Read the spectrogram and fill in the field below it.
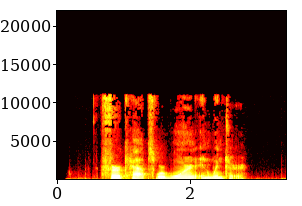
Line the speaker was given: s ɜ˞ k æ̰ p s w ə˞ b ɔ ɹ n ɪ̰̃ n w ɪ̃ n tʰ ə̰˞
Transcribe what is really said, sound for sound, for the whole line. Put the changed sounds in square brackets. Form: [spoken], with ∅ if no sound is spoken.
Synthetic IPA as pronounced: [f] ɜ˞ [kʰ] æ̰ p s w ə˞ [w] ɔ ɹ n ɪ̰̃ n w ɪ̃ n tʰ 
